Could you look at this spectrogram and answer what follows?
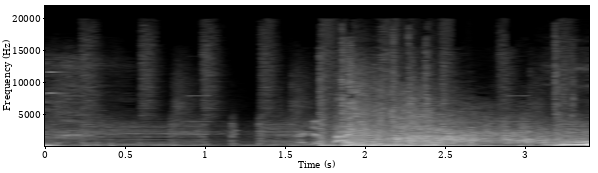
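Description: Sniper rifle fire in the tactical shooter Valorant comes as a sharp, loud blast that cuts through game music and swells into a rumbling tail, with the sounds of play continuing after.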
